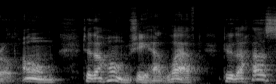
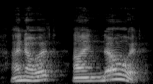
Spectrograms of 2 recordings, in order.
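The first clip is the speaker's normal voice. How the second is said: a mild gasp, higher and a touch louder; 9 semitones higher, 4 dB louder than usual. Acted. Wife dreads hearing the news, mildly gasped higher. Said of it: "gasped Missus Birdwood".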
